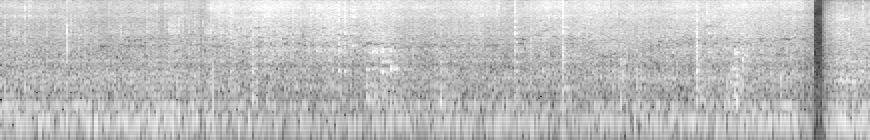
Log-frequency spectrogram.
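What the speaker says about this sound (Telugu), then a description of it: "వాటిని వేసుకొని దాంట్లో కొద్దిగా ఎర్రగడ్డ, తెల్లగడ్డ పాయలు వేసుకొని వాడ్చుకుందాం" Okra sautéed in a pan with chili powder, green chilies, onion and garlic gives a steady, close sizzle with repeated stirring scrapes, ending in a brief sharp dropout near the end.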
